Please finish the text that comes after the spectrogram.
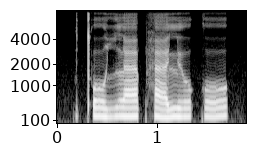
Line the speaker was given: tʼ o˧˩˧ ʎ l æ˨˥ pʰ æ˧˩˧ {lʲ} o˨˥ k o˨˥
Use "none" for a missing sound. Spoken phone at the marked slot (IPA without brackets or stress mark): lʲ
